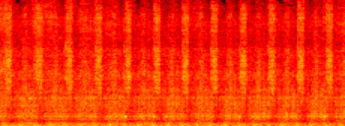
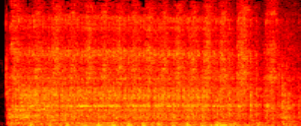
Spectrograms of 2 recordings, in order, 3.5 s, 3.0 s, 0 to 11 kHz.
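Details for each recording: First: 1954 Caterpillar No.6 track loader pony motor, cranked with ether after sitting in a barn: steady cranking chug about three and a half turns a second, no catch or pop; crank no start, magneto suspected. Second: 1954 Caterpillar No.6 track loader found in a barn: its pony motor cranks evenly at about three and a half compression beats per second with a slight starter growl; normal cranking.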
